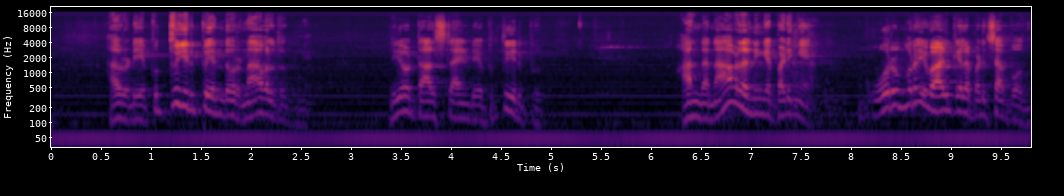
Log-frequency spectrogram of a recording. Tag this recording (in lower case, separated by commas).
speech, narration, man speaking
